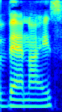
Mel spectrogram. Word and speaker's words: Van Nuys: you can just say Van Nuys.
